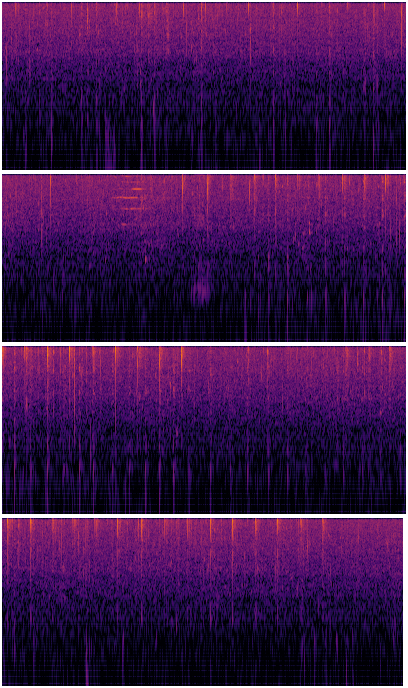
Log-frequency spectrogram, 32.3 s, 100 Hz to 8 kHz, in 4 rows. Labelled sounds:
9.9	11.5	killer whale, southern resident, 0 to 8.0 kHz
11.2	31.6	killer whale, 0 to 8.0 kHz

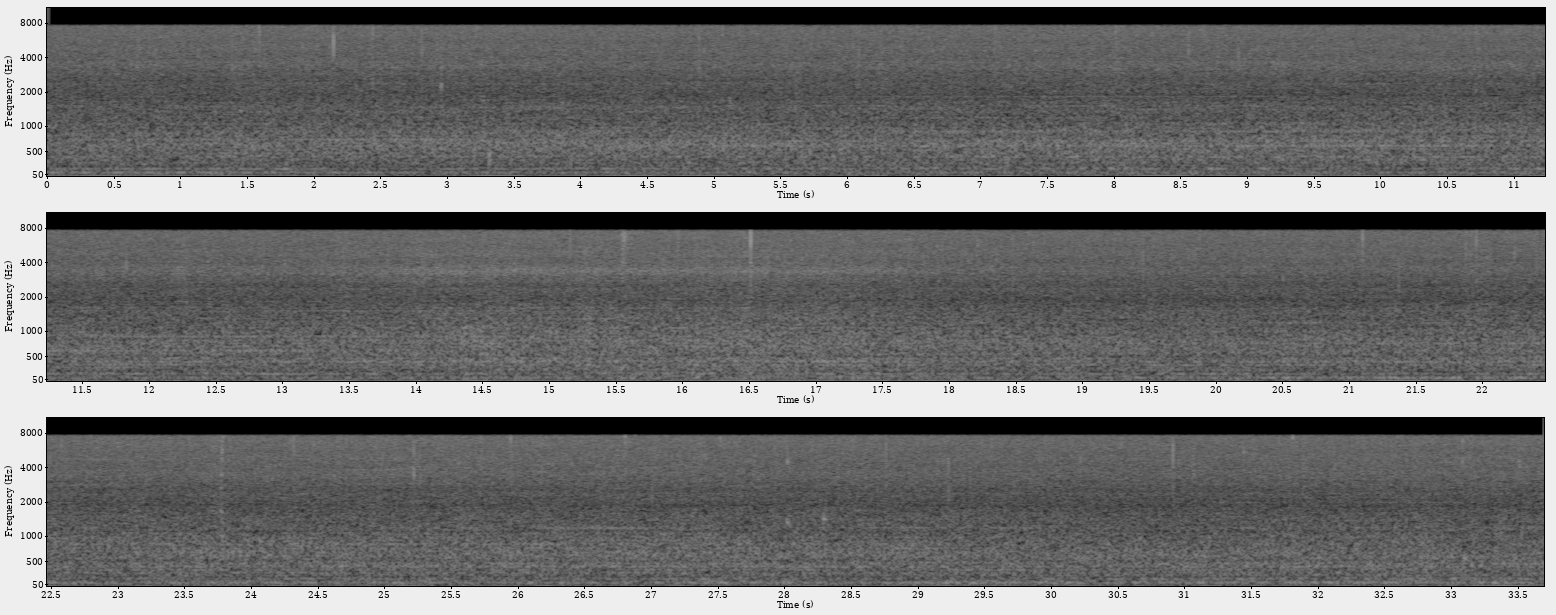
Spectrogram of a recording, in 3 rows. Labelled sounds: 22.6	23.1	killer whale, southern resident, 1.2 to 4.8 kHz
24.7	25.6	killer whale, southern resident, 1.6 to 4.4 kHz
26.9	27.3	killer whale, southern resident, 1.6 to 4.3 kHz

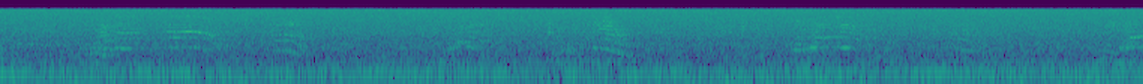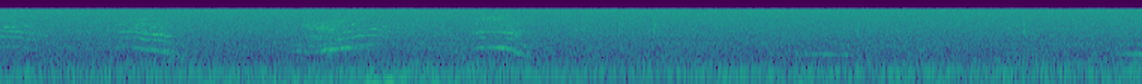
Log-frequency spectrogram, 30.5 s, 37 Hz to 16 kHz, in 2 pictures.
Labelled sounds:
1.5	3.0	humpback whale, 1.0 to 2.5 kHz
7.9	8.3	humpback whale, 1.2 to 2.7 kHz
10.8	11.3	humpback whale, 0.96 to 1.2 kHz
15.0	15.8	humpback whale, 0.99 to 2.3 kHz
16.8	17.6	humpback whale, 0.86 to 1.7 kHz
19.3	20.4	humpback whale, 0.86 to 2.0 kHz
21.5	22.2	humpback whale, 1.1 to 4.3 kHz

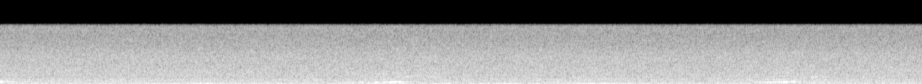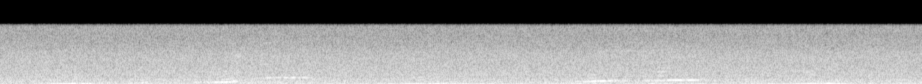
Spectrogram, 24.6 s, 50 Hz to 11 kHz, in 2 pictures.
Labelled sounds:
5.4	5.6	humpback whale, 0.93 to 1.2 kHz
15.6	16.4	humpback whale, 0.80 to 0.99 kHz
20.6	20.9	humpback whale, 4.3 to 4.4 kHz

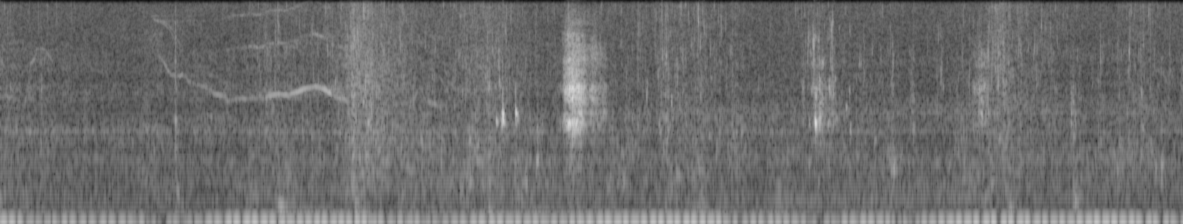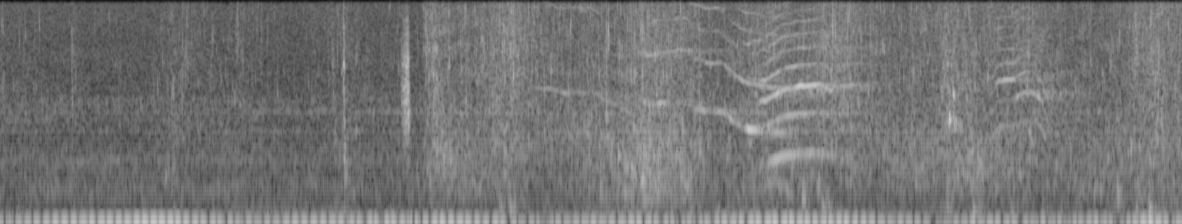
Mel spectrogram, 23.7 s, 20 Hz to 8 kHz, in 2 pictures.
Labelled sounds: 18.1	20.3	killer whale, southern Alaska resident, 0.37 to 8.0 kHz
21.5	22.5	killer whale, southern Alaska resident, 0.69 to 7.7 kHz

